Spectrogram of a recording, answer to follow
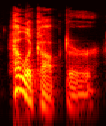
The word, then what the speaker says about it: helicopter: Yeah, it's helicopter. So number 1 is the strong one, and it's 4 syllables.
